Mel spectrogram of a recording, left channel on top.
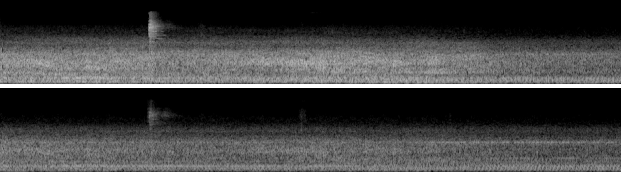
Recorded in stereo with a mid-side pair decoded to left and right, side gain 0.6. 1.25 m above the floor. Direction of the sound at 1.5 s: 65° left.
